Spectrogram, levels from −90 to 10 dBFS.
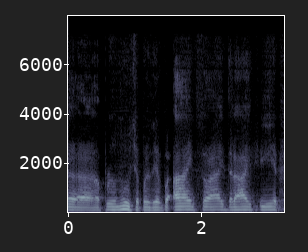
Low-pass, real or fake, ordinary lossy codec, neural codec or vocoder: none; fake; none; codec, 16 kHz, 1.1 kbps, Voila-Tokenizer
